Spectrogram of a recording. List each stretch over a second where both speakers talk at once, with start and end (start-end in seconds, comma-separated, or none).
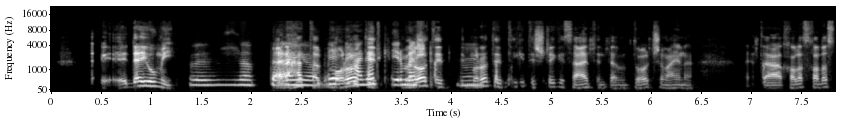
2.2-4.3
